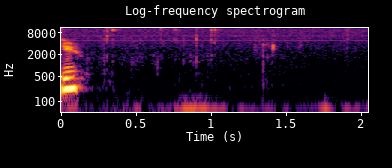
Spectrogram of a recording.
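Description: Faint handling of clothing: a few small, soft clicks and light fabric rustle as a garment is turned over in the hands.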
